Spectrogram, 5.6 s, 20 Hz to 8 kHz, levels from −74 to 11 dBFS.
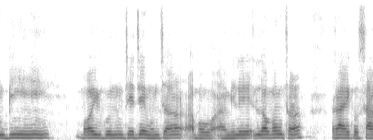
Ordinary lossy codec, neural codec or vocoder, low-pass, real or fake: none; codec, 16 kHz, 4 kbps, FreqCodec, smaller model; none; fake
